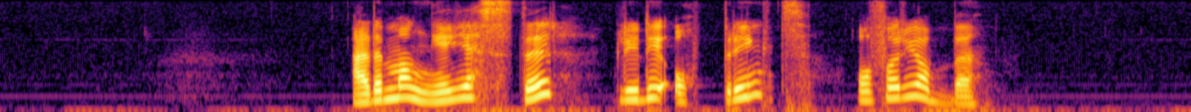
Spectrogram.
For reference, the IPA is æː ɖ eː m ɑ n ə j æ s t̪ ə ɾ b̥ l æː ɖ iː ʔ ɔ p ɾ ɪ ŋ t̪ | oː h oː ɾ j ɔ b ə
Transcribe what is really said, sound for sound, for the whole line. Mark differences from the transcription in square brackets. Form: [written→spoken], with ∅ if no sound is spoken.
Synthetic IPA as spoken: æː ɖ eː m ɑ [n→ŋ] ə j [æ→ɛ] s t̪ ə ɾ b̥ l [æː→iː] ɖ iː ʔ ɔ p ɾ ɪ ŋ t̪ | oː [h→f] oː ɾ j ɔ b ə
